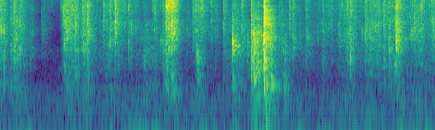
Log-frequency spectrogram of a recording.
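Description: Clear plastic packet crinkling and crackling in irregular bursts as it is handled and cut open with scissors.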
